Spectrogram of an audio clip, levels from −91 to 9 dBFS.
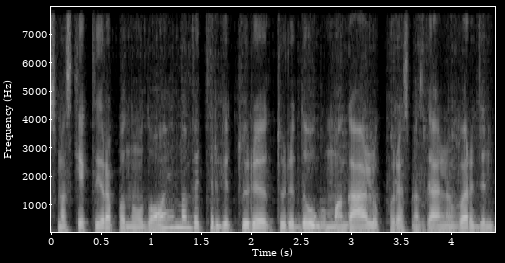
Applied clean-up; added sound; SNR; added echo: neural mask model RNNoise.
